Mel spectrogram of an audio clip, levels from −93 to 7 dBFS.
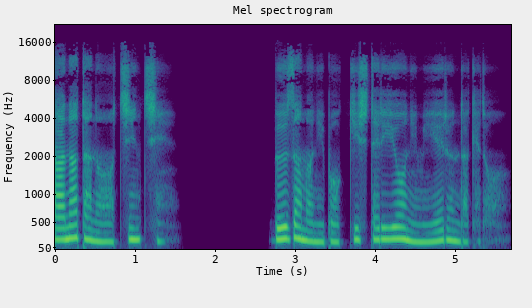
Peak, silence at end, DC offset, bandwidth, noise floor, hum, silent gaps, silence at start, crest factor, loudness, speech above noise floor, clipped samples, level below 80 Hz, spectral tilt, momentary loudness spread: -6 dBFS; 0.2 s; under 0.1%; 14 kHz; under -90 dBFS; none; none; 0 s; 16 dB; -22 LUFS; over 68 dB; under 0.1%; -58 dBFS; -6 dB/octave; 12 LU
